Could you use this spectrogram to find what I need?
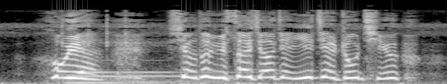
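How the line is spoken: Tearful pleading. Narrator (Chinese): 武安朝云泰哭诉道

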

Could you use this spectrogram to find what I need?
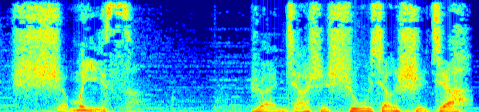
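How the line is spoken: Angry, deep low voice. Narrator (Chinese): 外公更加生气，沉声的说道

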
